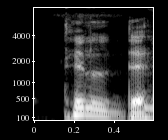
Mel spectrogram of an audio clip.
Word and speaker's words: Tilda: How are we pronouncing that? – Tilda.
